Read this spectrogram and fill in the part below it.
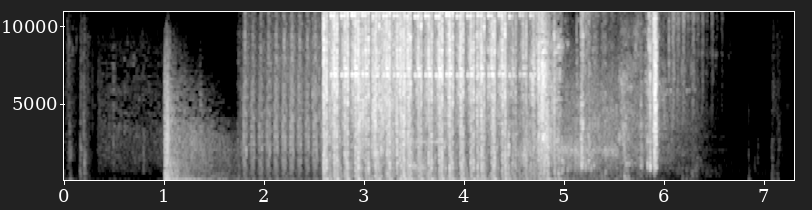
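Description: A rifle fires in rapid bursts, close and loud.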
